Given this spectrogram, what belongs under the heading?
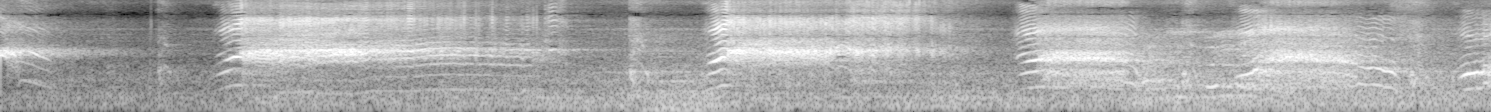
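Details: Loud, high-pitched newborn crying in long wails of one to two seconds with breaths between; a vigorous cry at a difficult birth after labour pain.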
